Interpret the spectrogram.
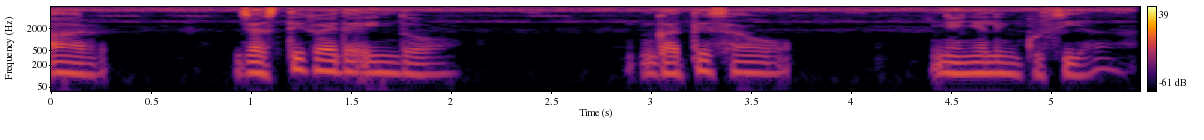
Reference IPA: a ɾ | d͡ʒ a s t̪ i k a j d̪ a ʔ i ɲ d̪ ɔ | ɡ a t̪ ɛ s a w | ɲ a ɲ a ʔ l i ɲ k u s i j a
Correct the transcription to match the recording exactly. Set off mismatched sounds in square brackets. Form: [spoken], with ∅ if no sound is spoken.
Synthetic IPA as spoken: a ɾ | d͡ʒ a s t̪ i k a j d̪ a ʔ i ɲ d̪ ɔ | ɡ a t̪ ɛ s a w | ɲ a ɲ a [∅] l i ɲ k u s i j a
